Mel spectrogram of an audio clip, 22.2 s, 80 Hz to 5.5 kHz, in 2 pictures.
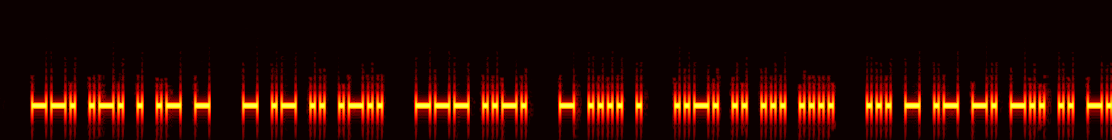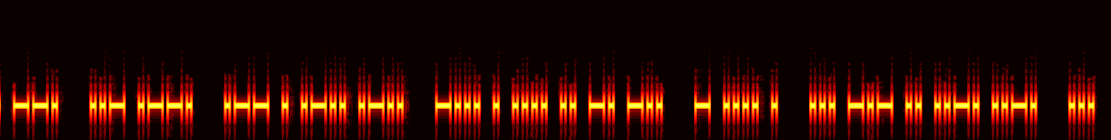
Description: Morse code, heard as a keyed tone, about 25 wpm, 600 Hz. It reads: GREAT TAIL OF THE FISH STANDING UP WELL BEHIND THE SKIFF S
